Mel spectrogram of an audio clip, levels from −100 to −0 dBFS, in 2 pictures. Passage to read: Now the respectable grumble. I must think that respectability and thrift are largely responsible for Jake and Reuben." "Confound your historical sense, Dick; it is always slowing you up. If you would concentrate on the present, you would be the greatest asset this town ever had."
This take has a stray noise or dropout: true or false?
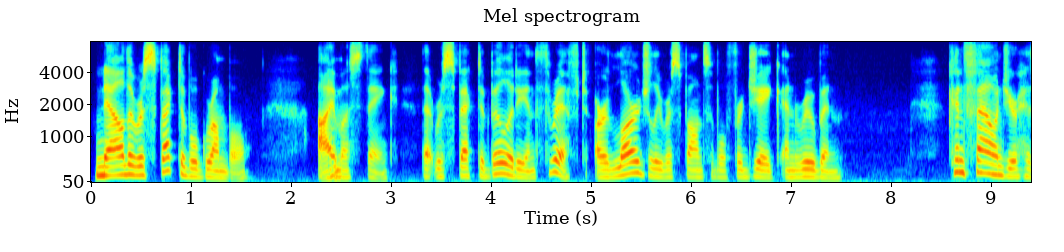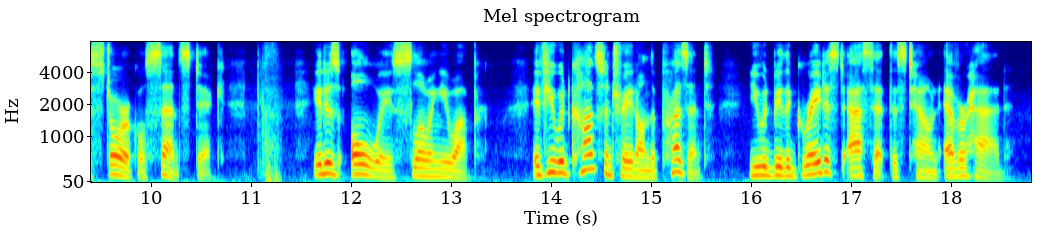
true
